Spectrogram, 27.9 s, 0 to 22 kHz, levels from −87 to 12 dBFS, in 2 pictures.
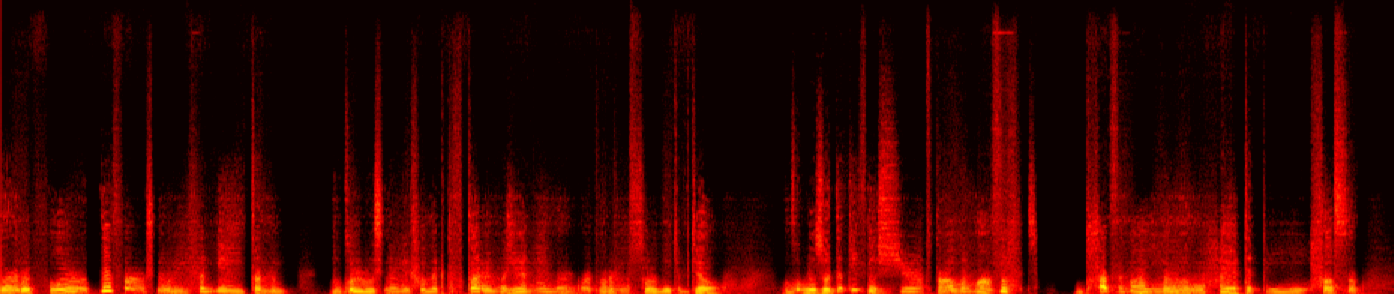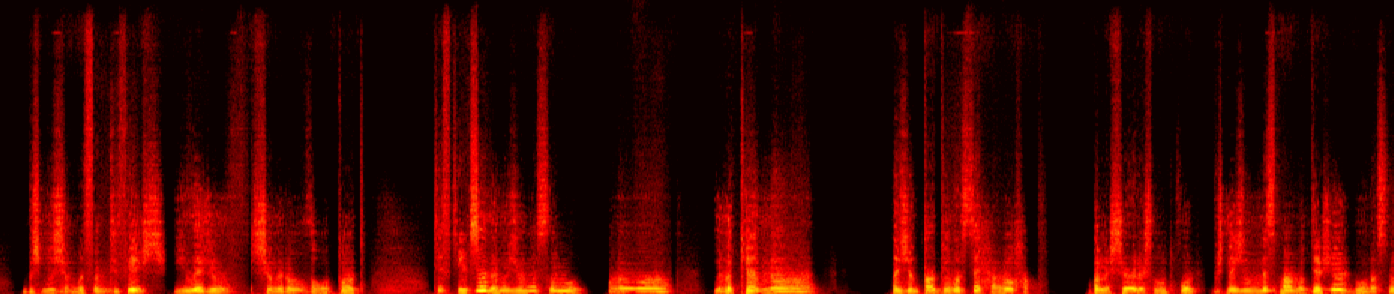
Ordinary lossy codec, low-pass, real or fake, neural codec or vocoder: none; none; fake; codec, 44.1 kHz, 0.9 kbps, DAC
